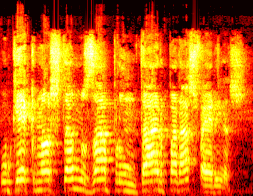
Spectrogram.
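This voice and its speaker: A man, a guest on a casual radio interview who answers calmly and plainly. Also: sits high, normal speed. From Minho, northern Portugal. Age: 40s. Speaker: writer and guest. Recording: faint background noise.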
